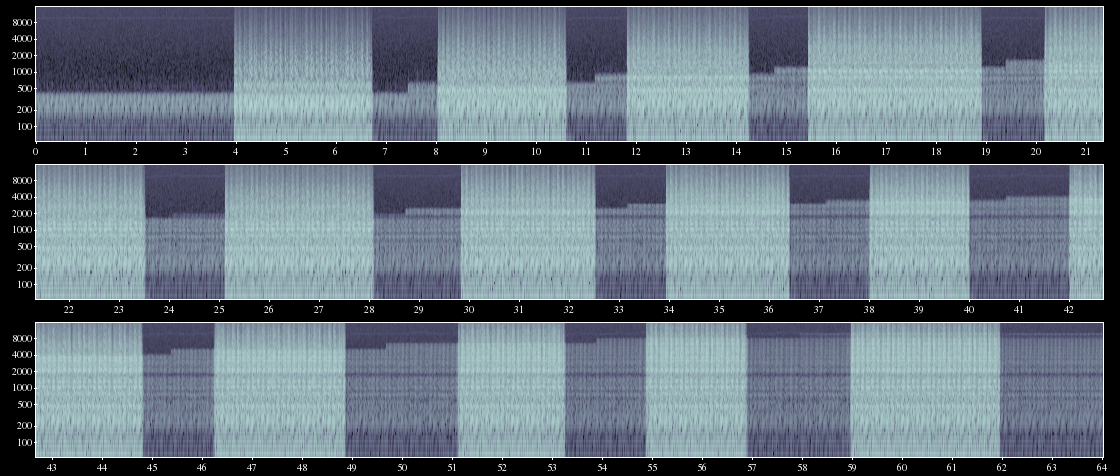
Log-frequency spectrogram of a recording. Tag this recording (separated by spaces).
Synthesizer Kulturfabrik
